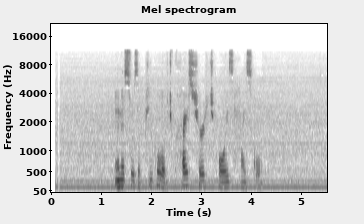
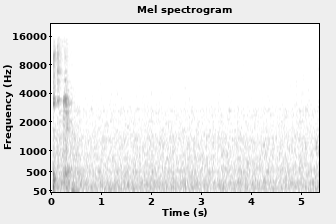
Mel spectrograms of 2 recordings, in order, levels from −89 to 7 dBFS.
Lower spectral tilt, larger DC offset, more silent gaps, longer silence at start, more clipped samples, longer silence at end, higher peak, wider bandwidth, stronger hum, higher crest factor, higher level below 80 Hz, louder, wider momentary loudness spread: about the same, -4 dB/octave vs -3.5 dB/octave; neither; neither; about the same, 0.1 s vs 0 s; neither; about the same, 0 s vs 0 s; first, -8 dBFS vs -28 dBFS; second, 11.5 kHz vs 16.5 kHz; neither; second, 24 dB vs 30 dB; about the same, -74 dBFS vs -74 dBFS; first, -30 LUFS vs -61 LUFS; first, 20 LU vs 13 LU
